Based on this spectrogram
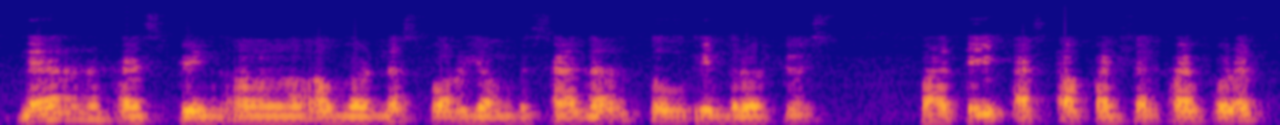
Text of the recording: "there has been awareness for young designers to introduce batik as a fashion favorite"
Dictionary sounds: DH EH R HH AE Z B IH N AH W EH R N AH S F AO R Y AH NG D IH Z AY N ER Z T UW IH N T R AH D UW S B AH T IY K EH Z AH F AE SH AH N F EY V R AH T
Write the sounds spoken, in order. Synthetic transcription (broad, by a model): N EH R HH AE S B IH N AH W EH R N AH S F AO R Y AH NG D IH S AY N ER T UW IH N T R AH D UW S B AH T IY EH S AH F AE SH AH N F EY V R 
